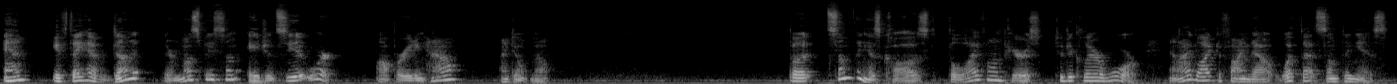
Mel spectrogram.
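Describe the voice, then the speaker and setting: A man's voice: fairly high pitch, very animated, moderate pace, warm tone, slight background noise, voice pushed up. A man voicing a persuasive male adventurer in a story, arguing and lecturing with insistent emphasis.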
